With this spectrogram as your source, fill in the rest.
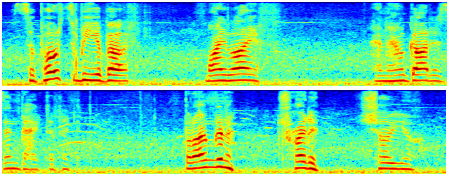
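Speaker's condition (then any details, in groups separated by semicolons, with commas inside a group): Cerebral palsy; heavily altered breathing patterns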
